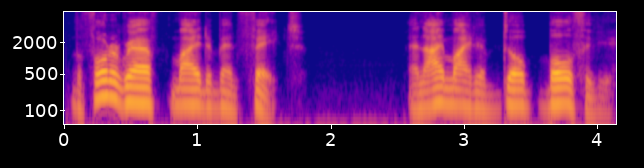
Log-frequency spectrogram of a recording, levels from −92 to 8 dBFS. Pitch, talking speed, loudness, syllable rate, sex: 120 Hz, 205 wpm, -17 LUFS, 5.7 syllables/s, male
